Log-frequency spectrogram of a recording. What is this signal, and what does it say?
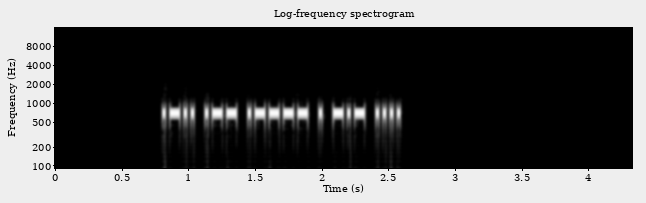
Morse code, heard as a keyed tone, about 41 wpm, 690 Hz. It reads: LW1EKH
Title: DXCC-100 Call Signs - 6 Characters - Repeated 2x - 45wpm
